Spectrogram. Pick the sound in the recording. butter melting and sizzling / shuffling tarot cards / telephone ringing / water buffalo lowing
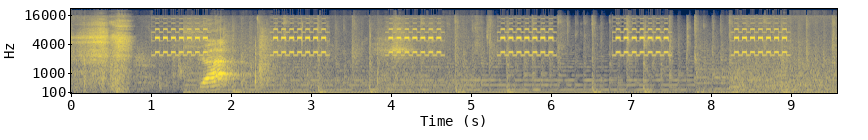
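telephone ringing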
